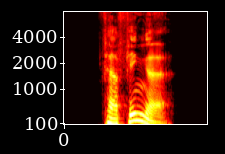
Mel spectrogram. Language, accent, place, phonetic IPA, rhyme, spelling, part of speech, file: German, Germany, Berlin, [fɛɐ̯ˈfɪŋə], -ɪŋə, verfinge, verb, De-verfinge.ogg
- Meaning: first/third-person singular subjunctive II of verfangen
